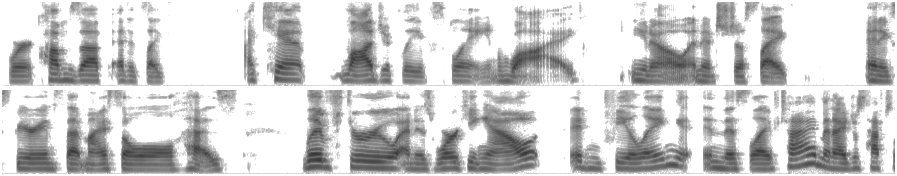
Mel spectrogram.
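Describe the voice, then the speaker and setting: Low-voiced reflective woman co-host. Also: moderate pace, no echo, clean studio sound. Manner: reflective, heavy use of "like". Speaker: podcast co-host. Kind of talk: casual spiritual chat.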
